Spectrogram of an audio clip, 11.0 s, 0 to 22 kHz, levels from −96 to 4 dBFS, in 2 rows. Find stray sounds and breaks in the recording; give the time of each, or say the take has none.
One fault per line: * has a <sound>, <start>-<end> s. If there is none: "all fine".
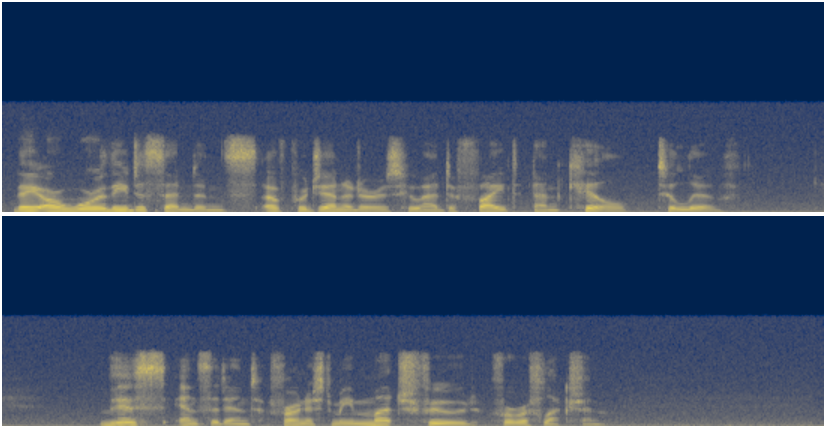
all fine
